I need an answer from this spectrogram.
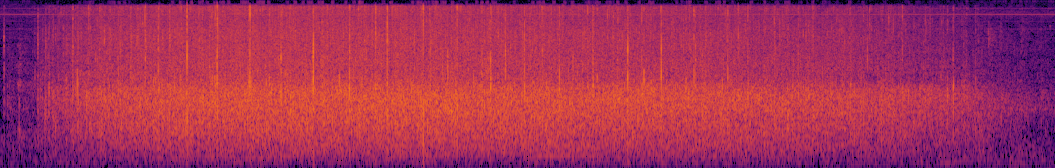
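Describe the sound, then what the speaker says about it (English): Sustained applause from a large audience at a university commencement, steady and full for several seconds before slowly tapering off. "Please now join me in acknowledging them with your applause"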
